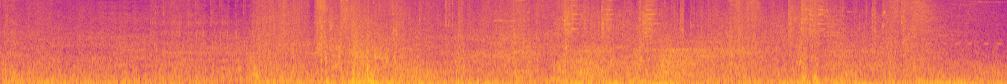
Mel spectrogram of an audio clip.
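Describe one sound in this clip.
Blades swing and slash with sharp whooshes.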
